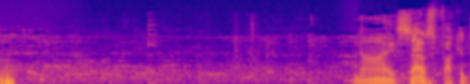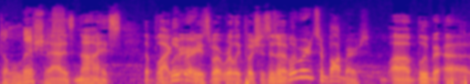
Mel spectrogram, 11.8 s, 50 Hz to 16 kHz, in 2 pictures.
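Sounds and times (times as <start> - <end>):
low murmur of chatter: 0.0 - 11.7
glasses clinking in a toast during a tasting: 0.2 - 4.1
speech: 4.4 - 11.7.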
